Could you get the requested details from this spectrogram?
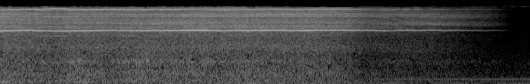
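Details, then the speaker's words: High-speed dental handpiece reducing about 0.5 mm of lingual enamel on maxillary right central incisor and cuspid for a 3-unit anterior bridge preparation: steady high-pitched whine with airy hiss, fading out. "we've reduced the lingual surface end of the central incisor and the cuspid about a half a millimeter of enamel has been taken off"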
